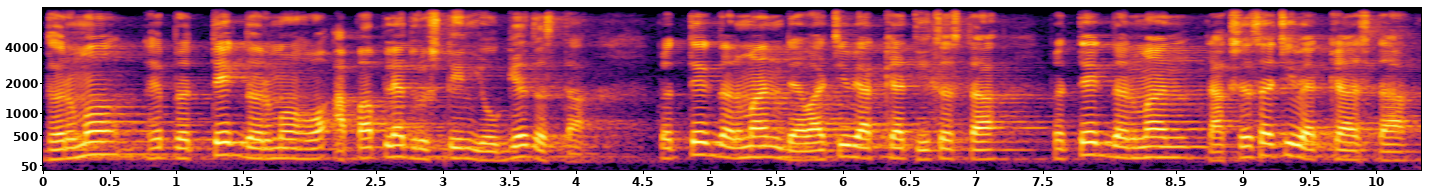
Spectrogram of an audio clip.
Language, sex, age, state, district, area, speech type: Goan Konkani, male, 18-30, Goa, Bardez, urban, spontaneous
